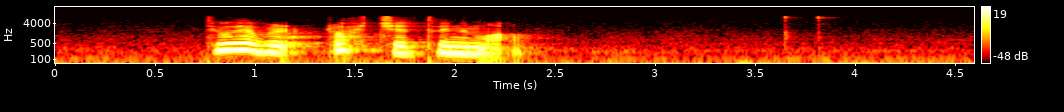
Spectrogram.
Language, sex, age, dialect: Faroese, female, 15-35, Norðurstreymoy/Eysturoy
